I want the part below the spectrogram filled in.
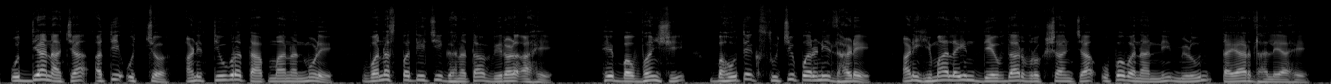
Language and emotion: Marathi, neutral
